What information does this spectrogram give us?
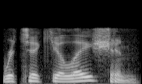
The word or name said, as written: reticulation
